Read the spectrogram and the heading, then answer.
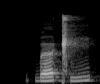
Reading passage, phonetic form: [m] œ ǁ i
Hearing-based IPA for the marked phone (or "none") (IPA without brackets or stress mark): ɓ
